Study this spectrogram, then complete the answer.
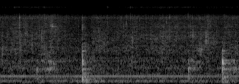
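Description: Masala for chicken liver stirred in a pan on a low flame, a soft sizzle under a spoon scraping with a couple of sharper clinks against the pan, close and fairly quiet.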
